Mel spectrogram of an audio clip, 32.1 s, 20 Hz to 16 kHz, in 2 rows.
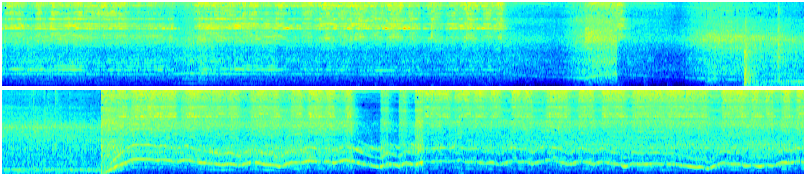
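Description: Angle grinder with a grinding wheel grinding the end of a steel tube with a steady whine, winding down about ten seconds in. After a short quieter gap with a knock, a second angle grinder fitted with a 24-grit sanding disc starts up about eighteen seconds in. It grinds the tube edge flat, its pitch dipping and recovering as it is pressed into the metal. The grinding shapes a cope in the tube end for a roll-cage joint.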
